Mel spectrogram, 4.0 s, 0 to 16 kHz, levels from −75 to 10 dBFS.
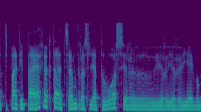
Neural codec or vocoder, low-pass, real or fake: codec, 16 kHz, 4.8 kbps, FACodec; 7.2 kHz; fake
